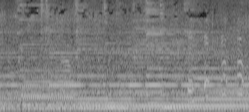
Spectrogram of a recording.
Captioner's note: laughing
